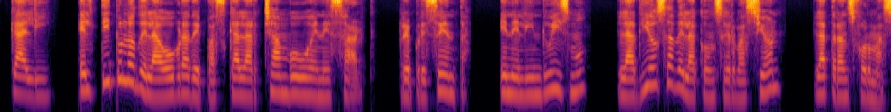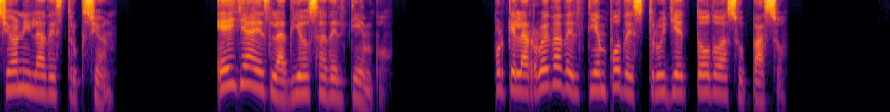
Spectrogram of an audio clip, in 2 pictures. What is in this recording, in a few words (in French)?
espagnol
